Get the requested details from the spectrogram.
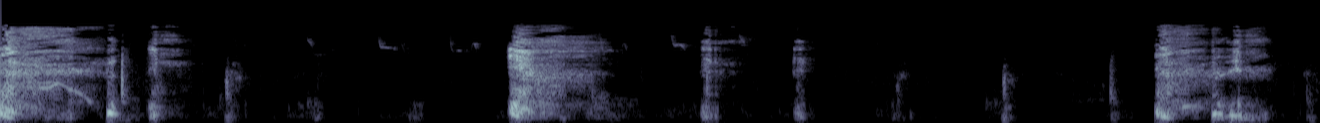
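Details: Coughing fit while walking outdoors, a recurring attack that usually forces the person to stop and sit or kneel: bursts of harsh coughing with throat clearing and short breaths between them.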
